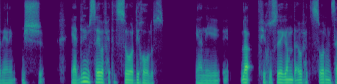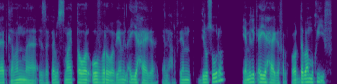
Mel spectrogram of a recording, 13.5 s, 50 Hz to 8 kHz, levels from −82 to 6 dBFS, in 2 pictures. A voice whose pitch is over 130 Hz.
No: low, 105 Hz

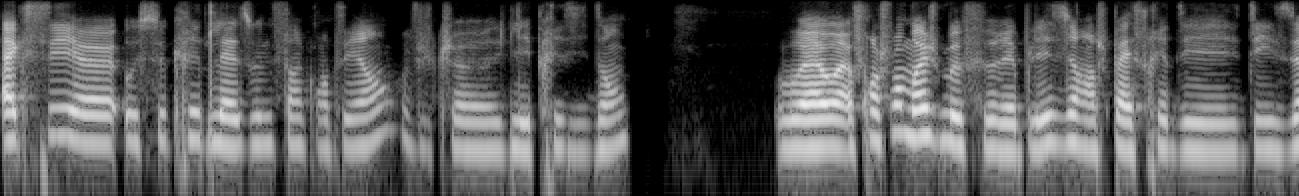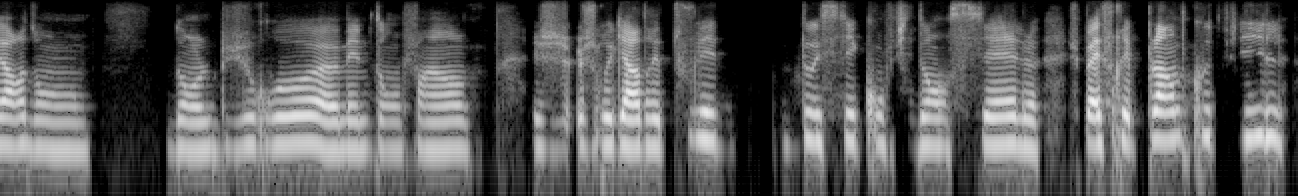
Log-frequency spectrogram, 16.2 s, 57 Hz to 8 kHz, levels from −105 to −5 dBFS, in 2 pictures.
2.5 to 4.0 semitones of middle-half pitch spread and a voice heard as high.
Yes: average, 2.8 semitones; high, 200 Hz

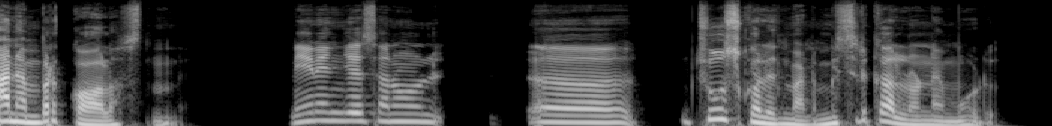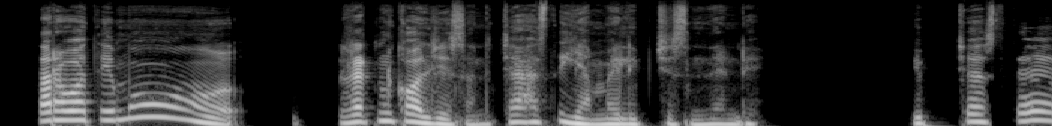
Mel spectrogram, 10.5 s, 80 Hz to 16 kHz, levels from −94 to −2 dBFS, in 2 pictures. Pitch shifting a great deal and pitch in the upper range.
Yes: wide, 8.5 semitones; high, 195 Hz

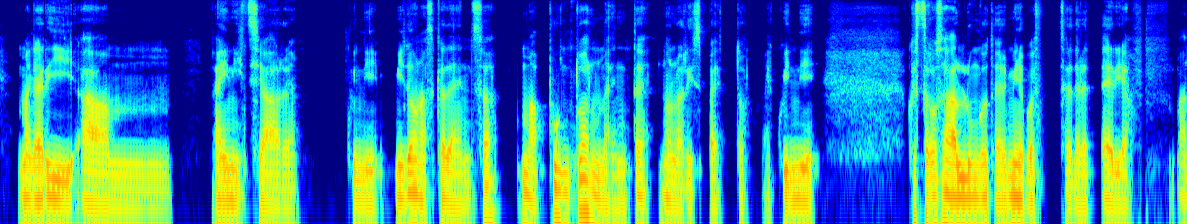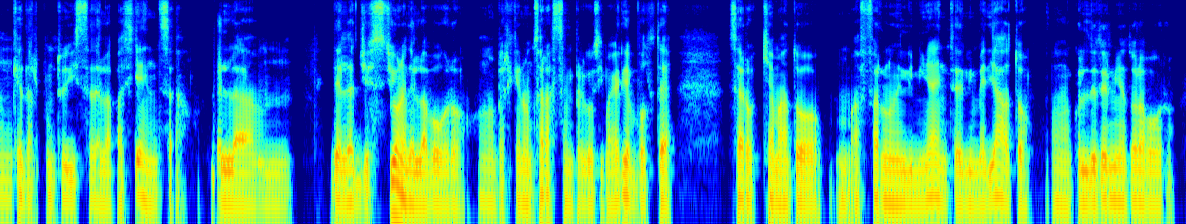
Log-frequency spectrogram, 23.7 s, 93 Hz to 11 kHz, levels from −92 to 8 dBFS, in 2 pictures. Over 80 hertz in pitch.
No: very low, 75 Hz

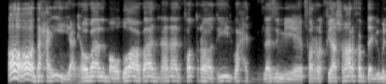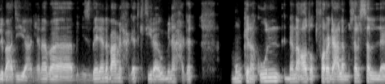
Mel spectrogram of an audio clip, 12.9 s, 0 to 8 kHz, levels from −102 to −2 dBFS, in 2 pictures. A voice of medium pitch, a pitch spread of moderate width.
No: low, 115 Hz; average, 3.9 semitones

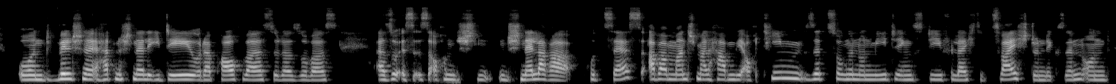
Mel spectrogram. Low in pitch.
No: high, 220 Hz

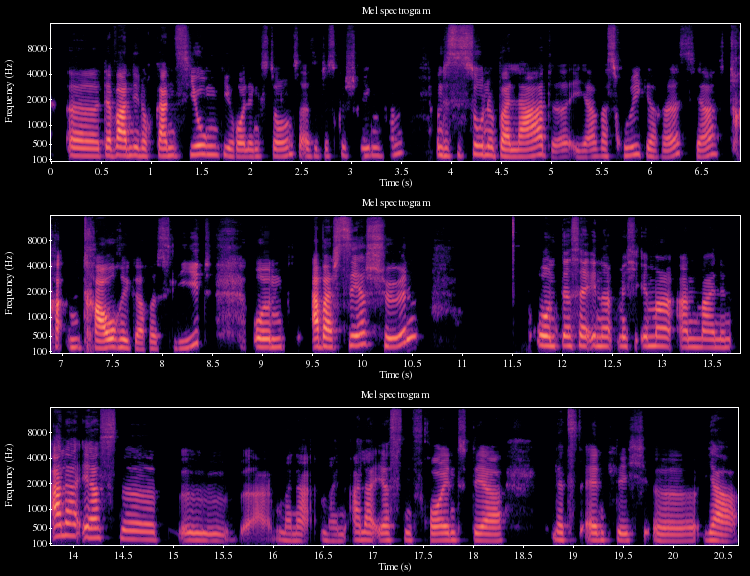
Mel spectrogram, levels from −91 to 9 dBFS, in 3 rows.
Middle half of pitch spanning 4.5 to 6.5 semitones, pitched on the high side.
No: average, 3.5 semitones; high, 200 Hz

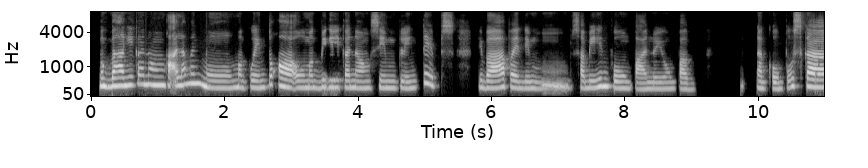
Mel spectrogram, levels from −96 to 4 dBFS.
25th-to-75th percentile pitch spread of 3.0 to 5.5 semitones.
Yes: average, 4.2 semitones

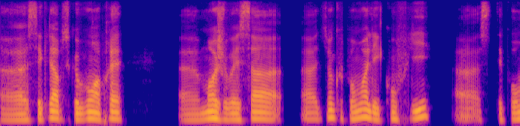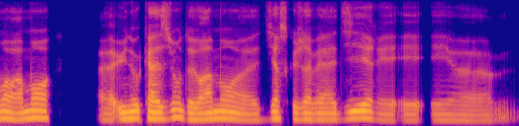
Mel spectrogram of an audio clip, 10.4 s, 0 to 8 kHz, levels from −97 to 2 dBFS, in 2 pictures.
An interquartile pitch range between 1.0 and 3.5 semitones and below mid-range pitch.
Yes: average, 3.2 semitones; low, 110 Hz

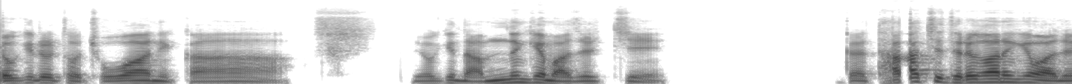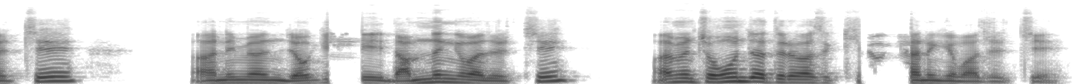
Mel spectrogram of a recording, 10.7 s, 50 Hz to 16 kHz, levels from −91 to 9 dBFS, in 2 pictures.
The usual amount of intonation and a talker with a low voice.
No: wide, 6.2 semitones; low, 115 Hz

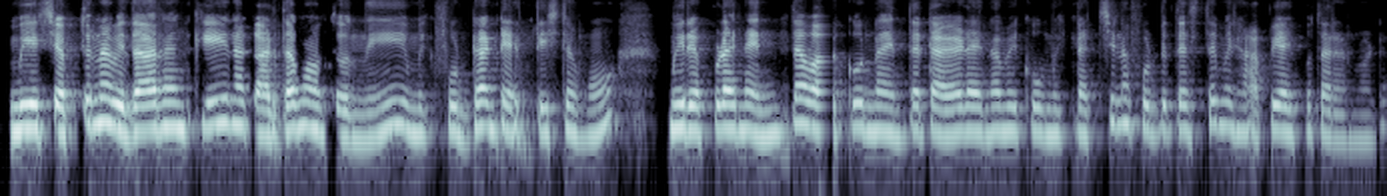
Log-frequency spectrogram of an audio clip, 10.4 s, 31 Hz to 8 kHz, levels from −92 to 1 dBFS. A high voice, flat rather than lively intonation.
Yes: high, 195 Hz; narrow, 2.2 semitones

